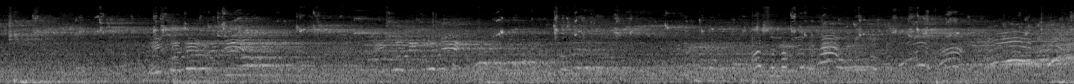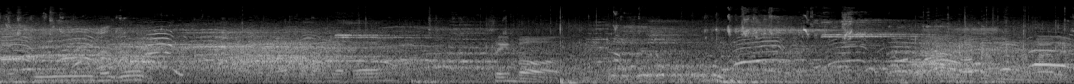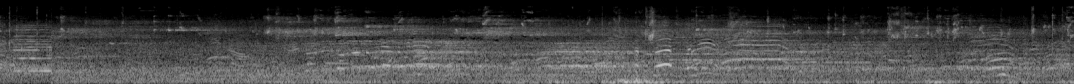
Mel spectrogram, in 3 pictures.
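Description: Basketball game sounds on a hardwood court: the ball bouncing as it is dribbled, with many short squeaks of players' sneakers, under voices of players and spectators.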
